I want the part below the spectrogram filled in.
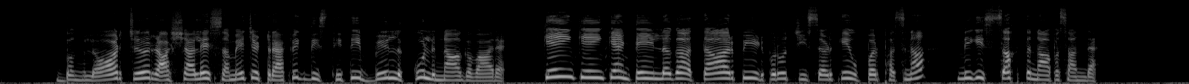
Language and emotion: Dogri, disgusted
